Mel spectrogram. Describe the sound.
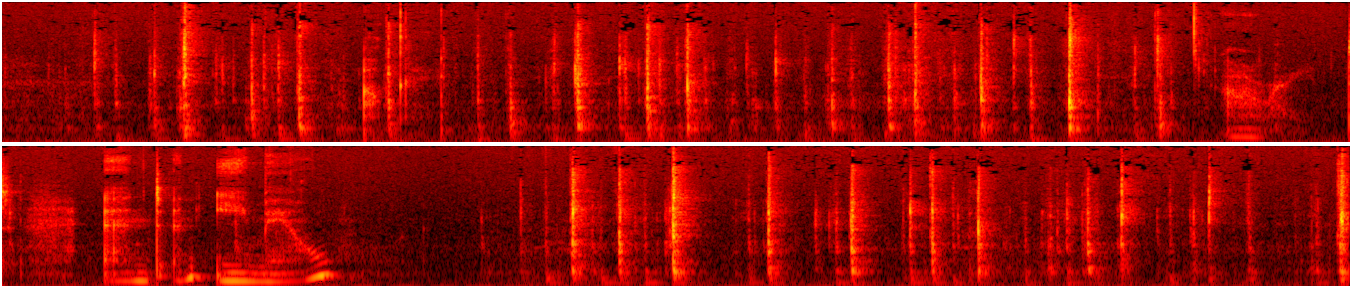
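Soft, rapid typing on a computer keyboard during a role-play customer service check-in at an aquarium, in irregular bursts of light clicks, pausing briefly while a quiet, soft-spoken voice says a few words, then the tapping resumes.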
